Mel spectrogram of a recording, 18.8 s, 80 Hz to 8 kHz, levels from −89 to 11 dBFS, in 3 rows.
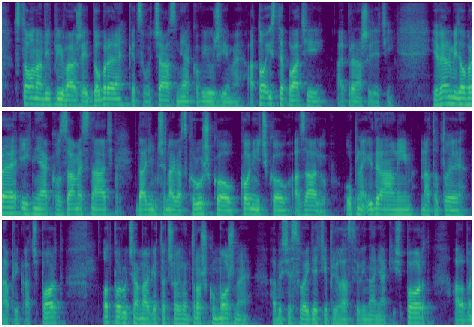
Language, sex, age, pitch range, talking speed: Slovak, male, 20-39, 95-110 Hz, 190 wpm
